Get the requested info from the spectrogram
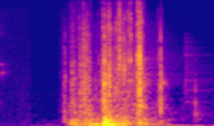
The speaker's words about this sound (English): I will open the door.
